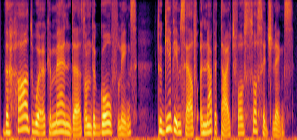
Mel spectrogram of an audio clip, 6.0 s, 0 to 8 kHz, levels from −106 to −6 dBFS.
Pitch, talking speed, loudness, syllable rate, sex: 175 Hz, 180 wpm, -18 LUFS, 4.5 syllables/s, female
